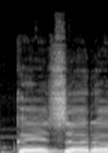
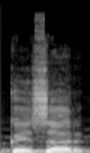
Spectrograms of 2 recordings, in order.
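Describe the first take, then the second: First: कैसर split as कै, स, र; syllable by syllable. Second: Said in the usual way. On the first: Shown as a demonstration. Teacher showing learners कैसर, sounded out in parts. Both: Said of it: "इसे पढ़ेंगे".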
